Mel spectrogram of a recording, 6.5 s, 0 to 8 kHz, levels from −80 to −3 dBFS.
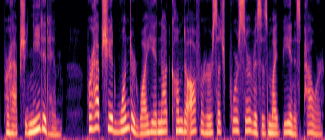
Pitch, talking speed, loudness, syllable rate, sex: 190 Hz, 220 wpm, -17 LUFS, 5.8 syllables/s, female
